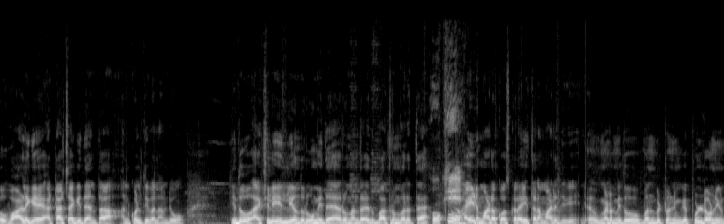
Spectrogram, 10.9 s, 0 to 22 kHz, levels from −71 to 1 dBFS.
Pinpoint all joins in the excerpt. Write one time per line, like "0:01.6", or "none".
0:08.8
